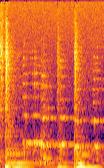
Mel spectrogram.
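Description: Background music with bowed strings over a low bass line, new notes coming in about every half second.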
